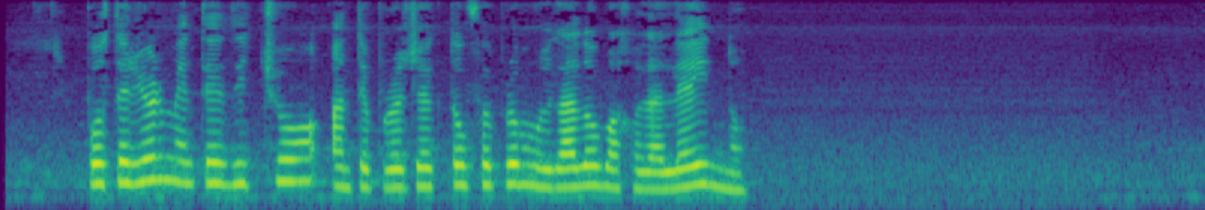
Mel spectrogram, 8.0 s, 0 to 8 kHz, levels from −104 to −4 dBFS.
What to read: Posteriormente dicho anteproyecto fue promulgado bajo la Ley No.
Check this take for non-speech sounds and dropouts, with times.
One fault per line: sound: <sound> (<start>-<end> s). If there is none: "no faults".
no faults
